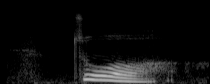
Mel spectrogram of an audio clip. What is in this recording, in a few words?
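"zuo", Chinese; 坐; 座る; HSK Level One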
